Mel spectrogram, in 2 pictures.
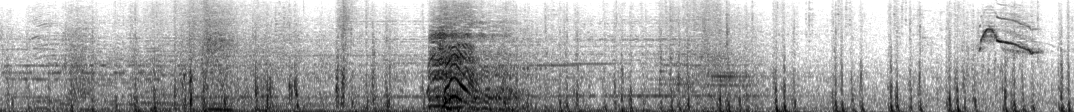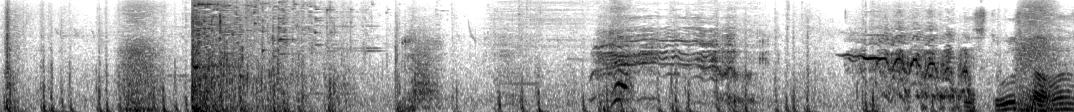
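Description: Horse hooves clip-clop in Assassin's Creed Valhalla, mixed with whinnies, a shattering crash and game effects, while players talk over the action.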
